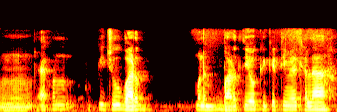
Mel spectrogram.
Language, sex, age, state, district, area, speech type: Bengali, male, 30-45, West Bengal, Cooch Behar, urban, spontaneous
